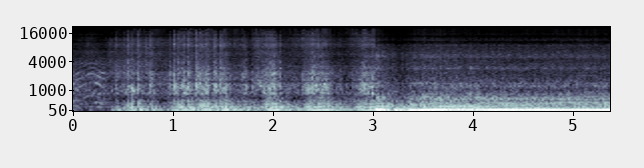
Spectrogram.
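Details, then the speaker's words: 1964 Dodge D100 truck, sitting since 1996, running off gas poured into the carburetor, accelerator pump not working: ragged sputtering for a few seconds, then a loud steady low rumble; runs only on primed fuel. "We've tried pouring gas down that carburetor again and again, and this is one of the worst ones that we've seen that still runs."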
